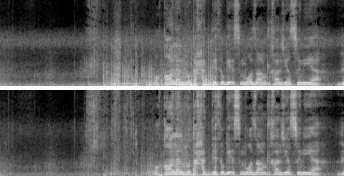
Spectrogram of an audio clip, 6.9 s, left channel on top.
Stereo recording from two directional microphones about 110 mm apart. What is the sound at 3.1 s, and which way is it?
Speech, 15° left (ahead or behind).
